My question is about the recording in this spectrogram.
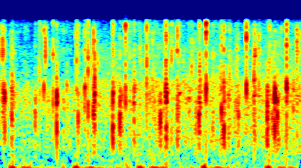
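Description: Faint, scattered applause: a small group of people clapping unevenly, single claps landing irregularly.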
